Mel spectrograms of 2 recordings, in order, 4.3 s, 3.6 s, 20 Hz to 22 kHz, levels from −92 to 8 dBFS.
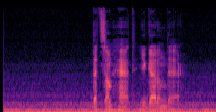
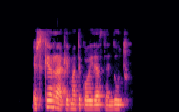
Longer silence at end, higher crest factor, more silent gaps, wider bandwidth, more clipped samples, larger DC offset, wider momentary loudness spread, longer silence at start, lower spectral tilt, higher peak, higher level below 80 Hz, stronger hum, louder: second, 0 s vs 1.05 s; about the same, 20 dB vs 18 dB; neither; first, 16 kHz vs 7.6 kHz; neither; neither; first, 12 LU vs 7 LU; second, 0.05 s vs 0.65 s; about the same, -4.5 dB/octave vs -5 dB/octave; second, -6 dBFS vs 0 dBFS; first, -30 dBFS vs -64 dBFS; neither; second, -30 LUFS vs -16 LUFS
